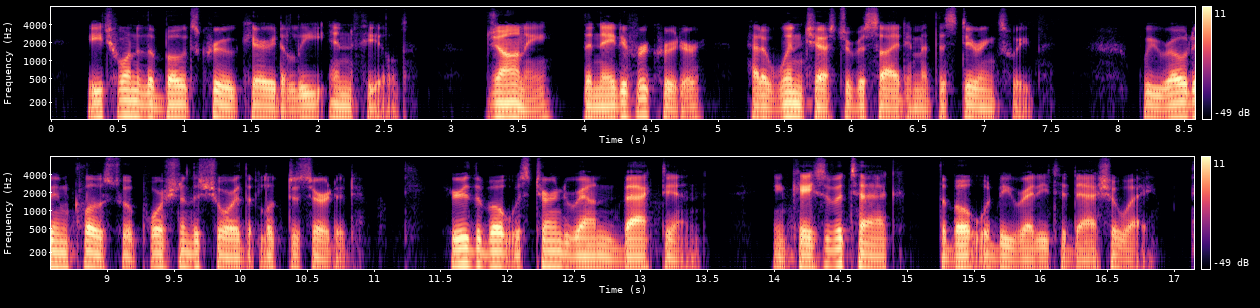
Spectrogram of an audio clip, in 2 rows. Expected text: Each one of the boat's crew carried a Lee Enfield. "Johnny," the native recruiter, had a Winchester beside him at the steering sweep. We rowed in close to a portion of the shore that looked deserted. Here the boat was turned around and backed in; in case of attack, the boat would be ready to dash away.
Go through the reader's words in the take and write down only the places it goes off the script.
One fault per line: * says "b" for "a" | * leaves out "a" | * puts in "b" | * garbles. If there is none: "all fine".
all fine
